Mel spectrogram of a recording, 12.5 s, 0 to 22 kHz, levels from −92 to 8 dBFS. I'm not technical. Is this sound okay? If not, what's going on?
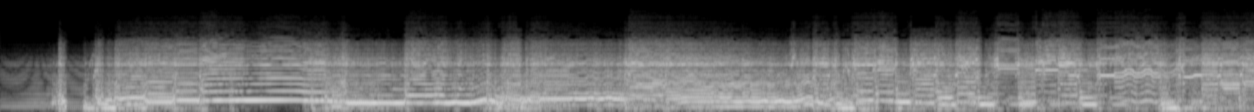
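No. At 0.45 to 0.85, 5.01 to 5.39, 8.76 to 9.16 and 10.35 to 10.47 seconds, the sound briefly flutters and garbles. These are frames out of order: two short neighbouring pieces of audio, about a fifth of a second each (much shorter in the last one), play swapped.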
